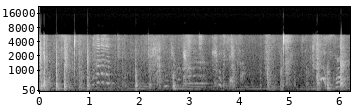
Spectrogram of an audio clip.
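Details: Goats bleat in wavering, quavering bursts as a woman fits them with new collars to control them better before a hike; she thinks they are excited about their new collars.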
